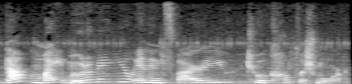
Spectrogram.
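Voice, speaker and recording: A young woman co-hosting a podcast in casual chat, chatty and quick to laugh, with lots of "like". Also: high voice, animated, fairly bright tone, a little hiss or hum. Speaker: podcast co-host.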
